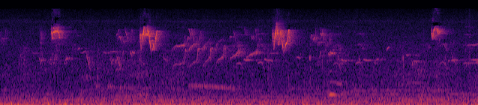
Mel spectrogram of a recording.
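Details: Greater racket-tailed drongo at End Point, Manipal, giving sharp, high metallic notes about every two seconds among varied chirps and whistles, over a low rumble of background noise.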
